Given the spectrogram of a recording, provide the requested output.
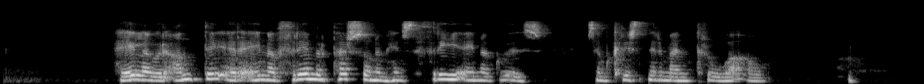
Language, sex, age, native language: Icelandic, female, 50-59, Icelandic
